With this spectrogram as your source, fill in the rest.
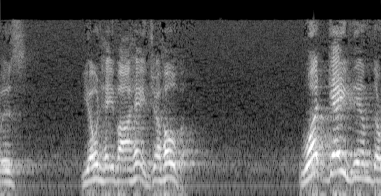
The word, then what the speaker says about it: Jehovah: yo hey ba hey the pronunciation that according to the Bible is Jehovah I don't have anything to prove otherwise amen I just have my Bible tell me is Jehovah okay now what gave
